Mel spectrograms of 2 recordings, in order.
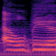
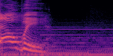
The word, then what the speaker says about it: Albie: Do you want to pronounce it Albie or Alb, or do we want to put like a C on the back of it so it's Albeck? It just sounds... It's Albie.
